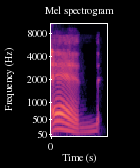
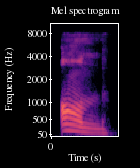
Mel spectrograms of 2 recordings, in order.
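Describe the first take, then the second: First: The syllable has a front 'en' vowel. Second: The syllable has a rounded 'on' vowel. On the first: The speaker calls it wrong. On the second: The speaker calls it right. "It's more like entrepreneur"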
